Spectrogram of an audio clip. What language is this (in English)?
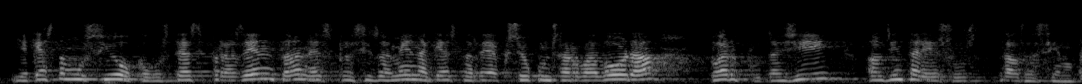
Catalan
